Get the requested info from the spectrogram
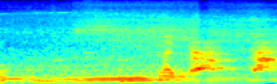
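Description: A young man speaking in Tagalog, with a short pause and a low drawn-out hesitation sound before his next words.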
